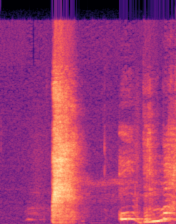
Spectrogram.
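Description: A single sharp sneeze, brief and fairly close, preceded by quiet and followed by a short vocal sound, likely from a newborn baby.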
